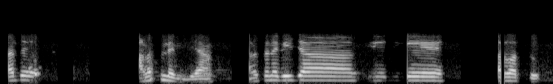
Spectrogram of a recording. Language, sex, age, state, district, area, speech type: Kannada, male, 30-45, Karnataka, Dakshina Kannada, rural, conversation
